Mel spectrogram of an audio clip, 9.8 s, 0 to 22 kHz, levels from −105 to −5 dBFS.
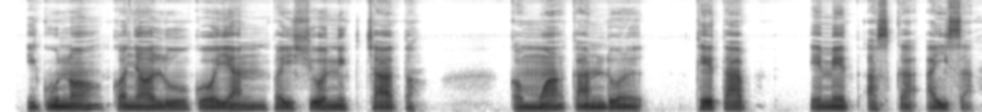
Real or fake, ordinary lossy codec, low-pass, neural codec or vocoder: real; none; none; none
